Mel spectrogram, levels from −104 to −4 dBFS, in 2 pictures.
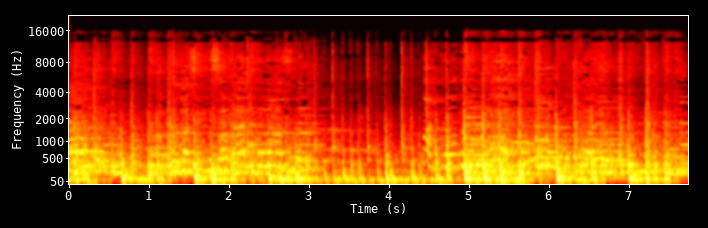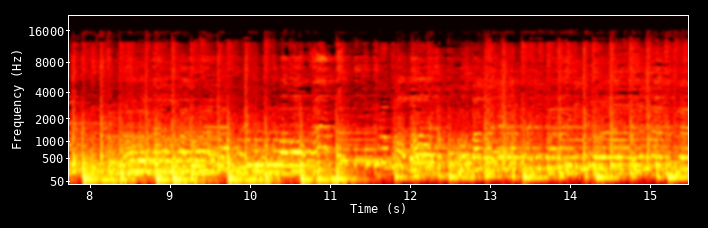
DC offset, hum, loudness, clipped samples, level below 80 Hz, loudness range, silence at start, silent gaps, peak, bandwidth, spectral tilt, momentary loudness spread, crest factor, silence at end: under 0.1%; none; -25 LUFS; under 0.1%; -32 dBFS; 4 LU; 0 s; none; -8 dBFS; 13 kHz; -7.5 dB/octave; 8 LU; 16 dB; 0 s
